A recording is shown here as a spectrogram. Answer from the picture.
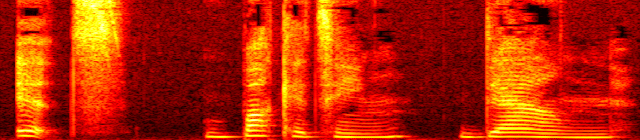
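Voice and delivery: slow, stretched repeat; teacher repeating slowly. Shown as a demonstration. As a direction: say "It's bucketing down" slowly with a pause.

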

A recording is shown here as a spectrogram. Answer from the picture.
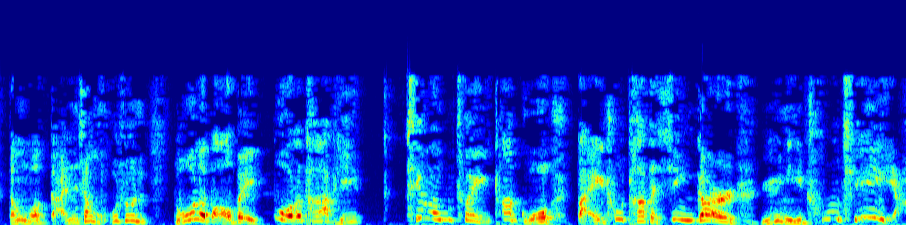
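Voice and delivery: vengeful threat. Acted. Bull King vows revenge.

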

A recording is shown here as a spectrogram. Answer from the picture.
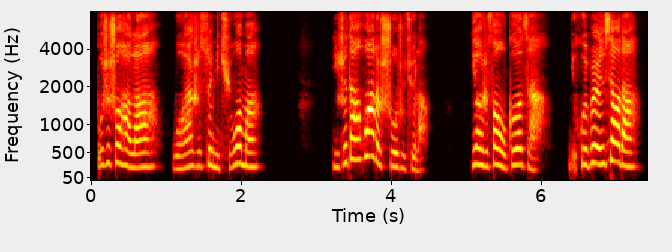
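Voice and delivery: high, pouting playful plea; coquettish. A narrator's reading. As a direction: sweetly sulk at her man. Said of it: "有些撒娇地说道".

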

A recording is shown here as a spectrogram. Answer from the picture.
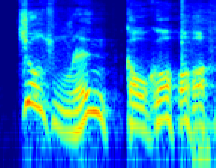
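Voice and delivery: high, loud imitated order; mock master's command. Donor suddenly demands to be called master, mock loud command. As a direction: call out commandingly, pitched high like calling a dog. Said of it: "别瞬间来了一句叫主人".

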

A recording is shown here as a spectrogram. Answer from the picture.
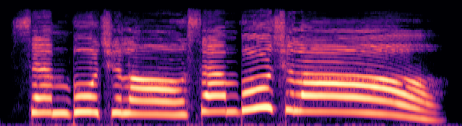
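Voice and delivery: high, bouncy sing-song call; child voice chanting let's go; excited little chick. A narrator's reading. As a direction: cheer like a happy kid off on a walk. Chick cheering for a walk.

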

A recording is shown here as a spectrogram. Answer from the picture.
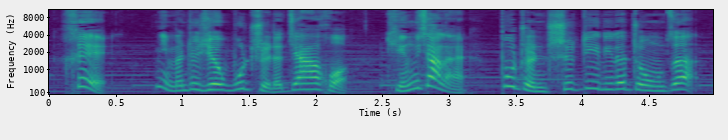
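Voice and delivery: high, loud angry shout; bossy, high-pitched telling-off; indignant scolding. A narrator's reading. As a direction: yell at the birds to stop. Scolding birds from the window.

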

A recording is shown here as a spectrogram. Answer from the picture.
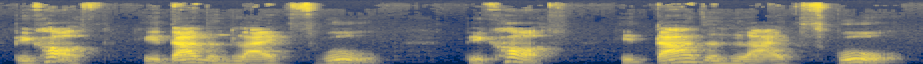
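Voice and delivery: slow careful English; slow classroom demonstration; slow model reading. Shown as a demonstration. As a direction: spell it out slowly for learners. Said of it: "因为他不喜欢上学".

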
